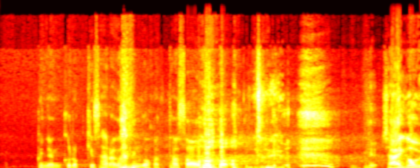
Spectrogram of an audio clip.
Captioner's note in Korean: 질문자와 청중 웃음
